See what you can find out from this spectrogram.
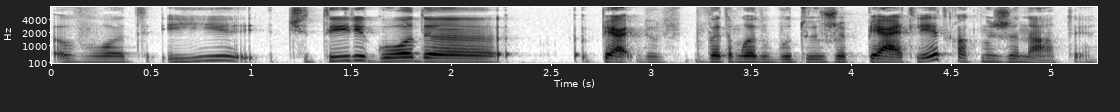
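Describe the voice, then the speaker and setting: A woman with a normal speaking voice talks at a moderate pace, fairly low in pitch with ordinary pitch variation. The sound is dry and close, with no echo. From Moscow, Russia. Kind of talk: interview.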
